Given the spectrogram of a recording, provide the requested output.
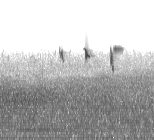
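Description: A common reed bunting gives a brief song of three or four thin, high notes, the last a quick slurred flourish, over a steady rushing background of wind or distant traffic.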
